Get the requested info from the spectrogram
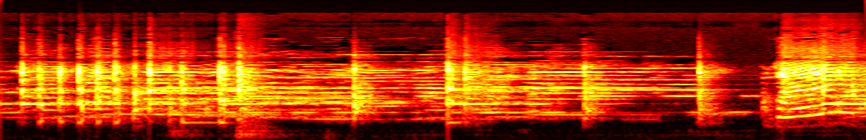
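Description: Instrumental passage of Sikh kirtan: harmonium holding steady notes under rapid tabla strokes, with the singer's voice coming back in at the very end.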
